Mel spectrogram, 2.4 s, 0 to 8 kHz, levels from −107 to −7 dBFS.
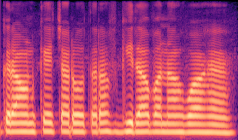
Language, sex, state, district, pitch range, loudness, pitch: Hindi, male, Tripura, West Tripura, 175-185 Hz, -16 LUFS, 180 Hz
